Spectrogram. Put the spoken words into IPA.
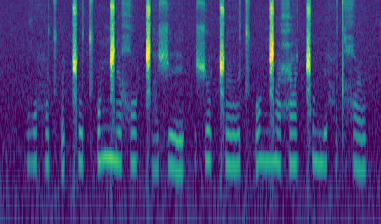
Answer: ðˤ ʊ h œ t͡sʼ œ ǁ ʊ t͡sʼ ɔ ŋ͡ǁ e χ ɔ ɡ͡ǁ a ʃ e | ʃ œ ǁ œ ə̯ t͡sʼ ɔ ŋ͡ǁ a ħ a ǁ ʊ ŋ e h ʊ tˤ χ œ

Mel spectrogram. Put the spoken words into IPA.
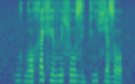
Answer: ɡ ɔ̤ ɡ ɔ x a xʲ a v e ɬ o z e̤ kʲ ɔ̤ ç a z ɔ

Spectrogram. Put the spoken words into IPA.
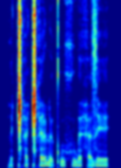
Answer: ɾ ɛ ǁʰ æ ǁʰ ɛ ɳ ɛ̰ kʷʼ æ xʷ ɛ w ɛ h æ̰ z e

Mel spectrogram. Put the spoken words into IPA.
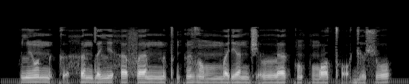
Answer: lʲ õ n ə̰ k ə̰ h ə n d ɜ lʲ ə h ɜ f ɜ nː ə tʼ ə̃ k ə̃ z ɔ̃ mː ɜ ɾʲ ɜ n d͡ʒ ə̰ lː ɜ k ɔ̃ k m ɔ tʼ ɔ̰ ɡʲ o ʃ o

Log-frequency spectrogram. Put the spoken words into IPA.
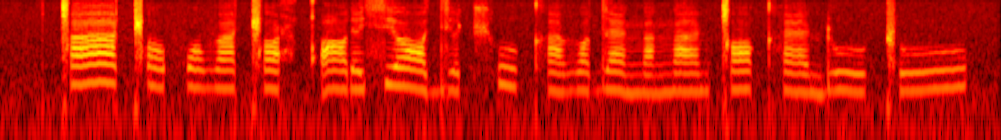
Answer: ǀ aː ǁ ɔ f ɔ v a ǁ ɒ ħ qʼ ɒː ɾ e sʲ ɒː dʲ ɔ t͡ʃʰ u kʰ a v ɒ d æ ŋ a ŋ aː ɳ ǀ ɒ kʰ æː ɳ ɖ uː ǁ uː

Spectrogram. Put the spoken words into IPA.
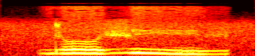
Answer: d oː ʒ yː v

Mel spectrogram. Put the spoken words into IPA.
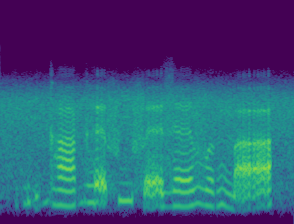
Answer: ɓ ḭ˨˩˦ ɡʱ a˨˩˦ ɡʱ ɛ̰˦ f i˦ f ɛ̰˩˧˩ z ɛ˨˩˦ v ə˨˩˦ ŋ͡m a̰˩˥

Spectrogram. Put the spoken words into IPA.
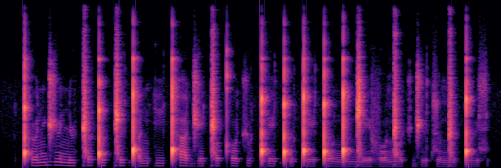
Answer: ǃʰ ɵ n d͡ʒ ɨ n ʉ ǁ ɵ ǃ u ǁ ɨ ǃʼ ɐ n k i ǃʰ a d͡ʒ e ǁ o kʰ o t͡ʃ u ǃʰ e ǃʼ u ǃ e ǃ o ŋ͡ǃ i ŋ͡ǁ e v o ŋ͡ǁ o t͡ʃ d͡ʒ ɨ t͡s u ŋ͡ǁ u ǃ ɨ s

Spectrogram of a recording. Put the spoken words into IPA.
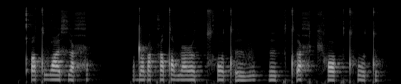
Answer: qʼ ɔ tˤ v ɛ x ɘ ħ | dˤ o ɽ ɪ k ɪ tˤ ɪ v ʕ o t t͡sʰ ɔ tʼ ɘ v | ɘ k tʼ ɜ ħ t͡ʃʰ ɒ k tʰ o t

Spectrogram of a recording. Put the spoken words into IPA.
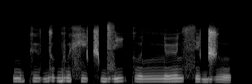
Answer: u kʲ u d ʊ ɡ u xʲ e t͡ʃ d͡z i k ʊ lː ø l s ɪ d͡ʒ ʊ

